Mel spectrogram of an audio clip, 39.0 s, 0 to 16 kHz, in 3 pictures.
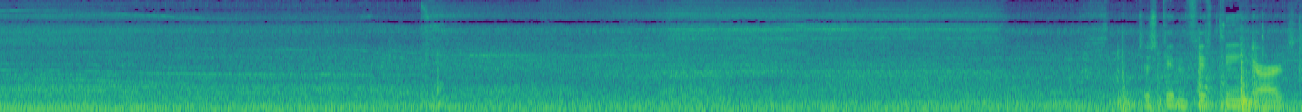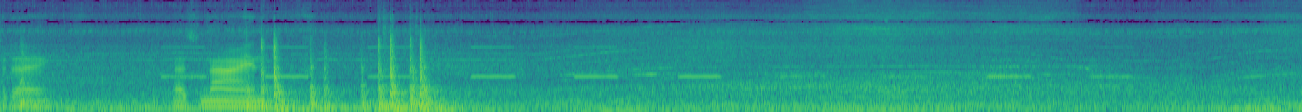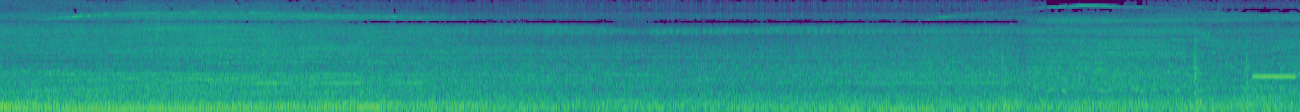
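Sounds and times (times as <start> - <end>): diesel engine running: 0.0 - 39.0
reversing alarm beeping: 14.6 - 31.8, 38.5 - 39.0.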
